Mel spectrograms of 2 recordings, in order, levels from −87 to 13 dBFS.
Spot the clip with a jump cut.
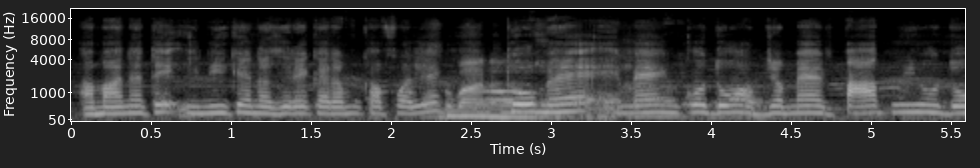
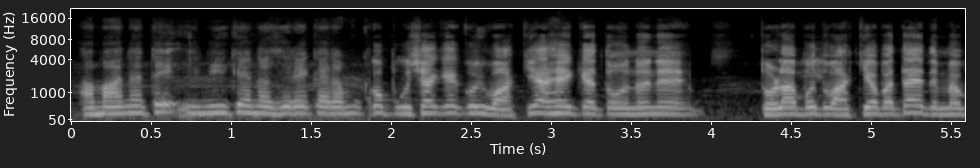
second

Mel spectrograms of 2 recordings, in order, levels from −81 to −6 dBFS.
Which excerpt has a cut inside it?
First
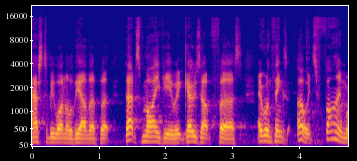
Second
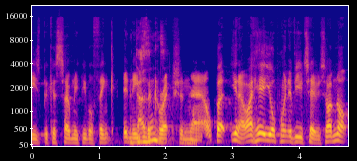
second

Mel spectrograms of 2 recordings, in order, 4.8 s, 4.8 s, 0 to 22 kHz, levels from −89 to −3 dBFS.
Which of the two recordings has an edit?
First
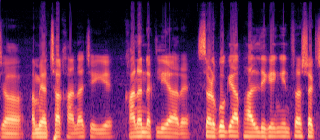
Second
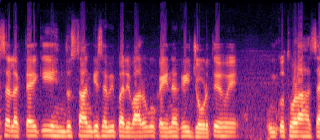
first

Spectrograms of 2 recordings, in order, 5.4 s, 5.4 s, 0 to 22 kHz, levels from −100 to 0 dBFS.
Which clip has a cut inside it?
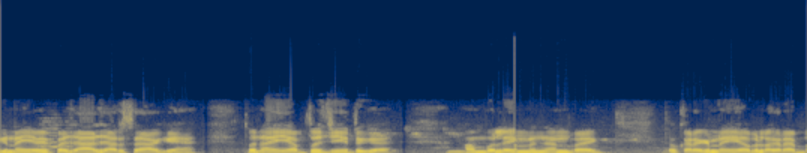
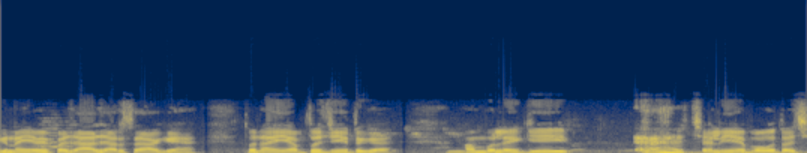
first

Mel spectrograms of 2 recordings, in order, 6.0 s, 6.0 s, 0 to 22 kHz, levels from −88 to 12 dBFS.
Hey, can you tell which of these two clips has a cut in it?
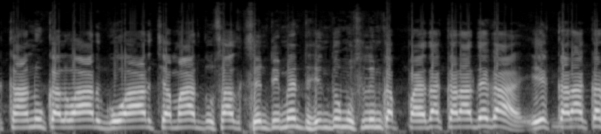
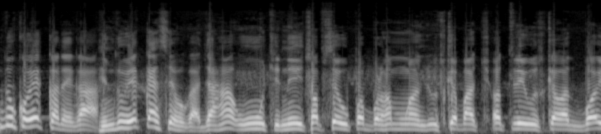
second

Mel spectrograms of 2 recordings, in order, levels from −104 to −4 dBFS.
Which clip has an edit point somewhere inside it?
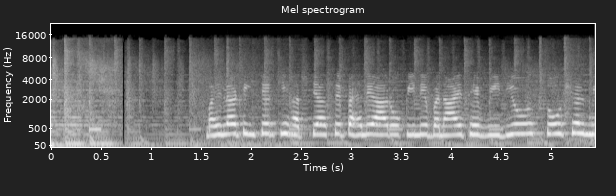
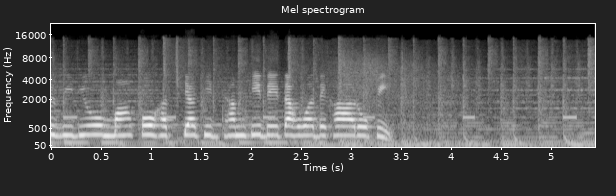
first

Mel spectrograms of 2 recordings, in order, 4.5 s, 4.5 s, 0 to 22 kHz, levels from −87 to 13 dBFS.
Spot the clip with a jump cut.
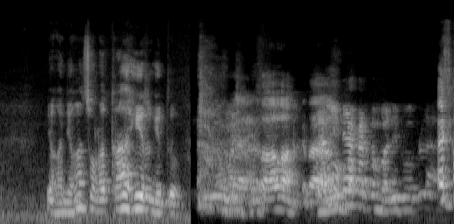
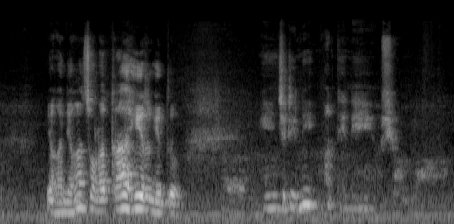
first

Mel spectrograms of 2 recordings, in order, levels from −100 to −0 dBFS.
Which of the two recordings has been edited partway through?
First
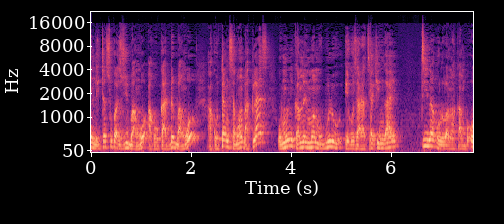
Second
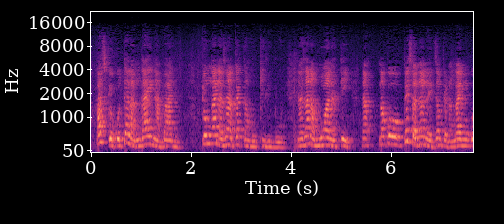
first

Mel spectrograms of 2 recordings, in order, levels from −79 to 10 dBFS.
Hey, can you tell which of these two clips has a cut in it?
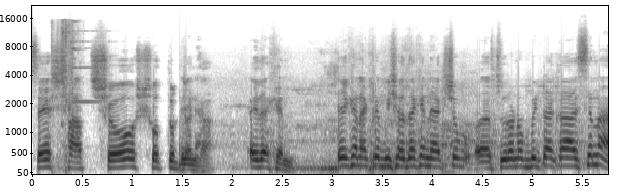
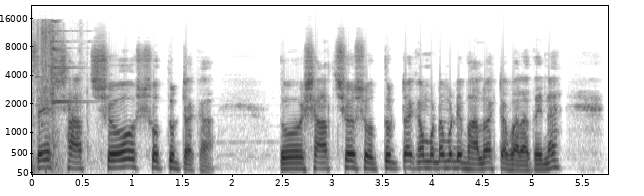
first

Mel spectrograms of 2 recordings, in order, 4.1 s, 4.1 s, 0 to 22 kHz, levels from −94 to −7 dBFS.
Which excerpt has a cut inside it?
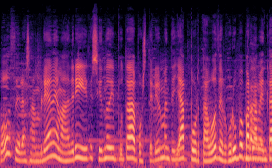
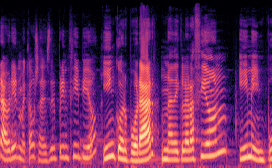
second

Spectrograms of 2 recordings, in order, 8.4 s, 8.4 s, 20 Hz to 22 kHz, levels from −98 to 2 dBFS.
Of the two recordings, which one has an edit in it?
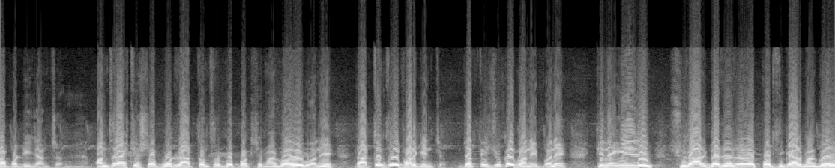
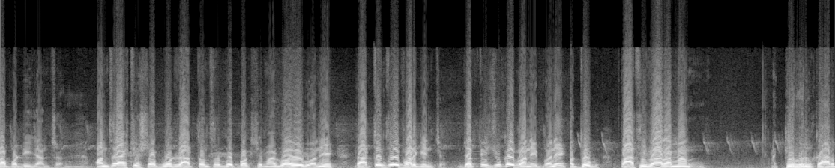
second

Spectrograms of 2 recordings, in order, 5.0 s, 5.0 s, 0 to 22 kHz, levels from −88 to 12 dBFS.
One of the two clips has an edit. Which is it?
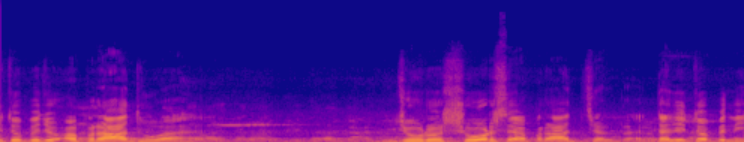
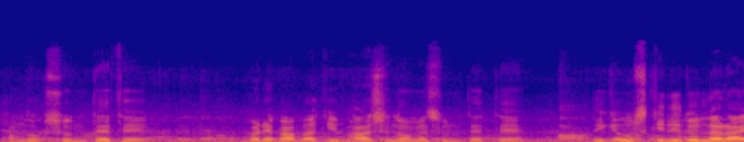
second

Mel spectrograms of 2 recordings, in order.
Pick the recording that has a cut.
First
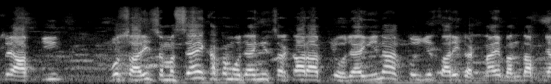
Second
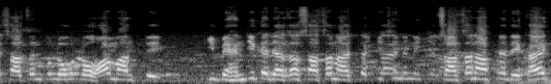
second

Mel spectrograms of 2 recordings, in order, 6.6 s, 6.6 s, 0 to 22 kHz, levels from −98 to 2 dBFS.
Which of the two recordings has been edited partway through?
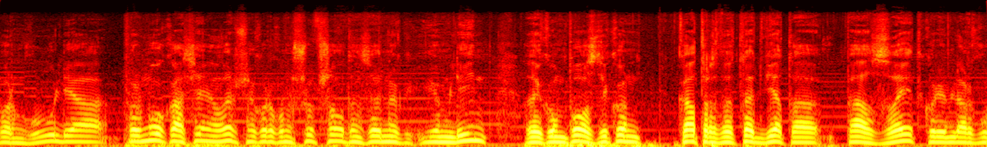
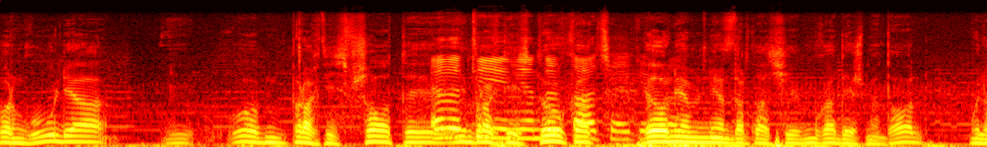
first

